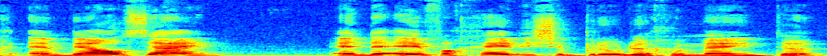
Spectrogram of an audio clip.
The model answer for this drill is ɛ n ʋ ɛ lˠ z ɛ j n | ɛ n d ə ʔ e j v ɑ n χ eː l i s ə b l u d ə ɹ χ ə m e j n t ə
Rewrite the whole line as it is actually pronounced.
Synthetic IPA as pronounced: ɛ n ʋ ɛ lˠ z ɛ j n | ɛ n d ə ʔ e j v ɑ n χ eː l i s ə b r u d ə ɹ χ ə m e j n t ə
